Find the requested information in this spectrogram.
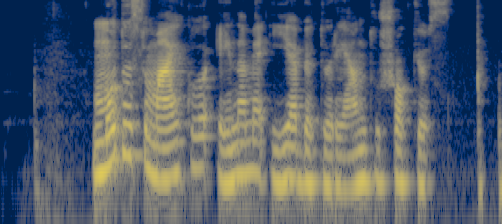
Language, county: Lithuanian, Tauragė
